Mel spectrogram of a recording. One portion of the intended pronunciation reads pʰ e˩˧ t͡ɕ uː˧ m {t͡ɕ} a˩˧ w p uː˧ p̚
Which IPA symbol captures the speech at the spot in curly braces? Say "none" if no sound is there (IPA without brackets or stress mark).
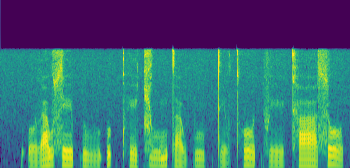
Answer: t̪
